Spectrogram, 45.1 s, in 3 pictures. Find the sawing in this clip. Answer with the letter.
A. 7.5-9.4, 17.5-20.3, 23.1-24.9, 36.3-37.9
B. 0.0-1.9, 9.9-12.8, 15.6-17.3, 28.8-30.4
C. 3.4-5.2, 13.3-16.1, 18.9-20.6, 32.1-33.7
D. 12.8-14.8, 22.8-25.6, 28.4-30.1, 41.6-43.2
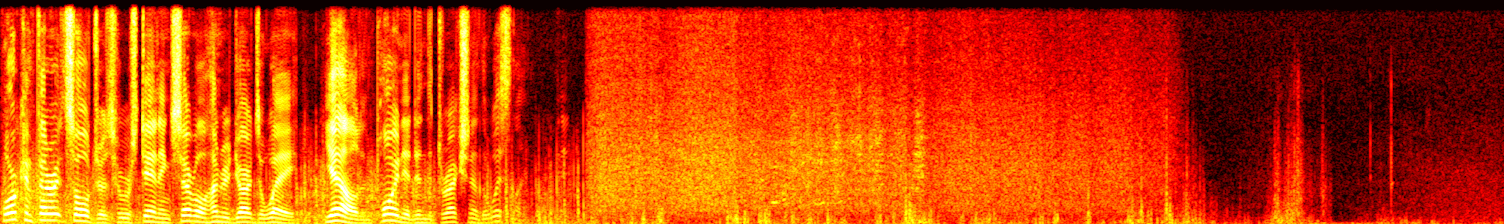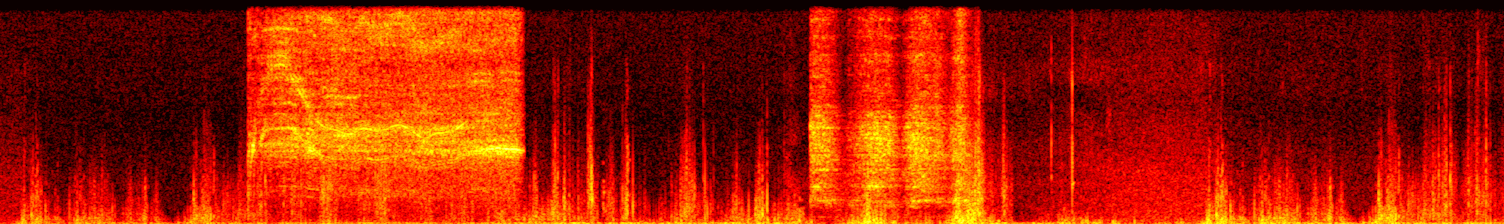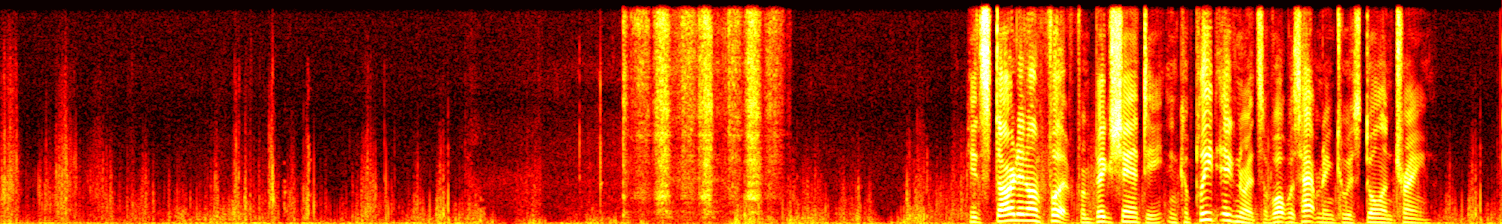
A.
